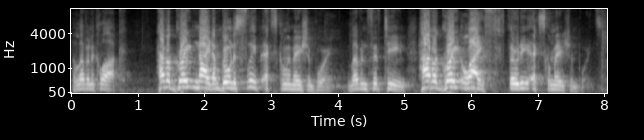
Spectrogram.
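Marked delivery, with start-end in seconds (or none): 1.3-2.9 loud clipped sign-off; huffy. Retold or imitated. Boyfriend sulking by text, loud huff. 5.2-6.5 slow, loud parting shot; bitter. Retold or imitated. Boyfriend's dramatic final text, slow loud bitterness.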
